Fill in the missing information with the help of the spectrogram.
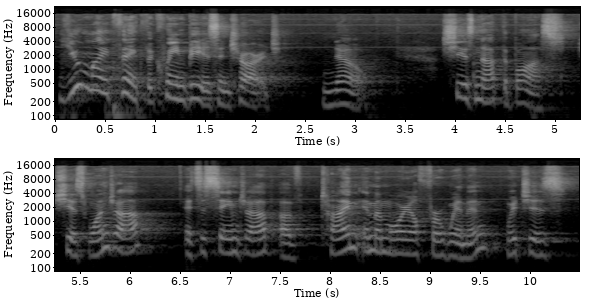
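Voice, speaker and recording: A woman giving an informal lay sermon in a conversational, explanatory way, with short emphatic statements. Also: medium pitch. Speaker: lay speaker at a church service. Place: church sanctuary, speaking to a congregation. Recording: reverberant hall with long echo.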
